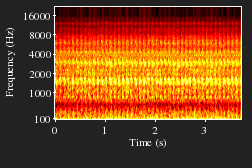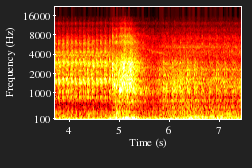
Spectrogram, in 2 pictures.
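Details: 2006 Ford 6.0 Powerstroke diesel, after repair of combustion gas entering fuel system: steady even idle clatter, brief hiss midway, no knocking or banging any more; problem solved.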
